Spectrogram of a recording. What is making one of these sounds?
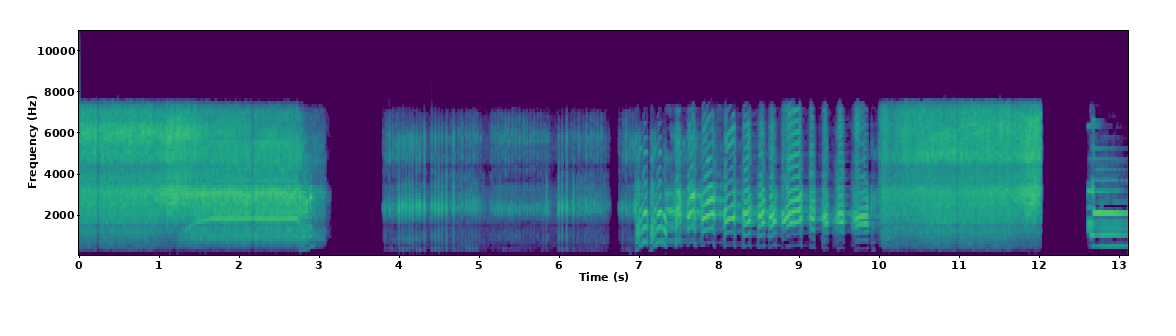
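Water sprays steadily from a shower.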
